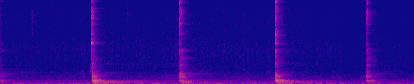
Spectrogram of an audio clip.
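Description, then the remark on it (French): A house clock ticks steadily, four sharp clicks spaced just under a second apart, clear over a faint low hum with no voices. “Les enfants, on ne touche pas à ça. Cette horloge, c'est l'âme de la maison.”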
